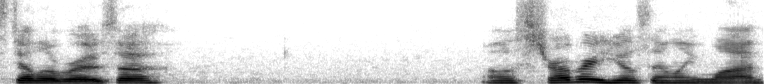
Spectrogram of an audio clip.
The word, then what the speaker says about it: Stella Rosa: see I moved on the Stella Rose it's Stella Rosa oh strawberry Hill's only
